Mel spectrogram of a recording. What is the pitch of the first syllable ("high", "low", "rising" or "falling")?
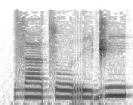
low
